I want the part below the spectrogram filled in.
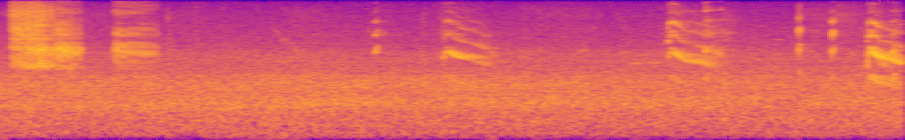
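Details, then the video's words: One Glaucous gull on a jetty with Forster's Terns at Cape May wetlands, New Jersey, USA, gives two harsh, raspy squawks, then three drawn-out, down-slurred cries spaced about a second apart, over a steady rush of wind or surf. "Glaucous Gull"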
